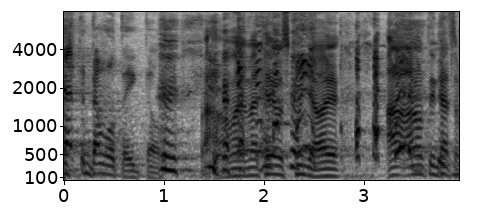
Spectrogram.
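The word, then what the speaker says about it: Matheus Cunha: Mateus Cunha definitely deserves to be Mateus? picked. Am I saying it wrong? No, yeah, it's good. It's good. You had to double take though. Mateus Cunha.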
